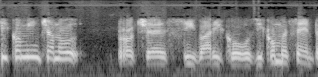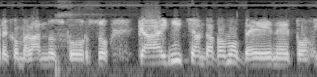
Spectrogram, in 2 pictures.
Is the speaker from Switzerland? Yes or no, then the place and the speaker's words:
no; Poland; Io sono polacco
